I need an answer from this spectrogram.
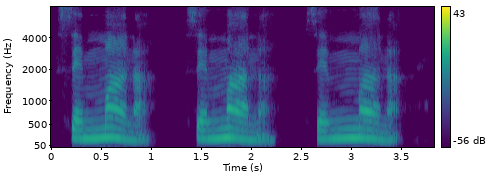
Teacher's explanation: pronunciando la A aquí, está saliendo aire no solo de la boca, sino también de la nariz. Tenemos aire que está pasando por la cavidad nasal. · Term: vocal nasal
